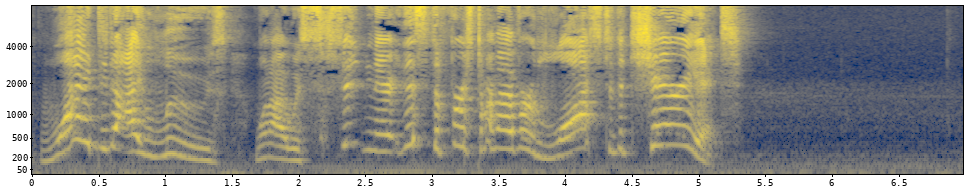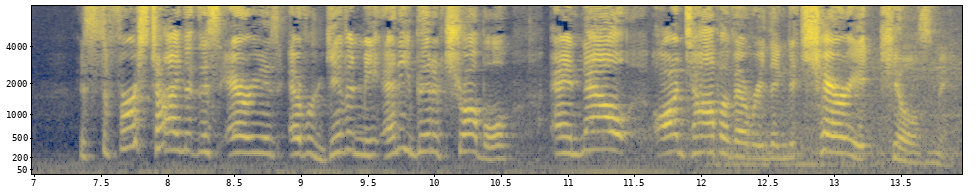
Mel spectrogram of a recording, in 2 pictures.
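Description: A woman's voice: high-pitched, very animated, moderate pace, fairly bright tone. A woman giving gameplay commentary, ranting and swearing at herself and the game as she plays. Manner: profane, ranting, talks to herself. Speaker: let's play gamer.

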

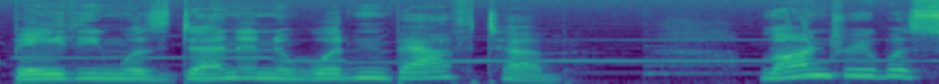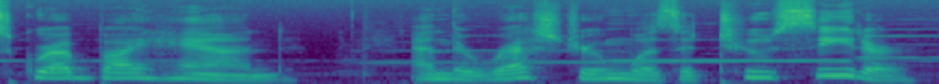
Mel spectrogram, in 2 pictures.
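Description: Female documentary narrator, measured and calm, lowish voice over light music. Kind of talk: scripted narration. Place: studio voice-over.

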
